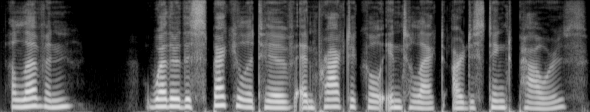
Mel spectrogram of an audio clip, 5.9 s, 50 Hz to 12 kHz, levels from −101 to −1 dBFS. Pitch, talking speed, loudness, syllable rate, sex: 200 Hz, 100 wpm, -21 LUFS, 5.2 syllables/s, female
